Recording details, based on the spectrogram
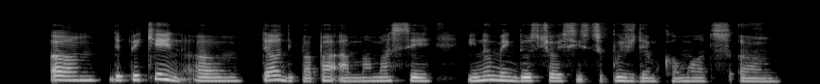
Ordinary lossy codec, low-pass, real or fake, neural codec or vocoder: none; 7.2 kHz; fake; vocoder, 24 kHz, 100 mel bands, Vocos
